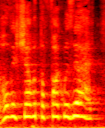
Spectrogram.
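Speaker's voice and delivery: high-pitched freaked-out exclamation; retold panic. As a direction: re-enact the fright in a high, strained pitch. Retold panic after fleeing haunted house.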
